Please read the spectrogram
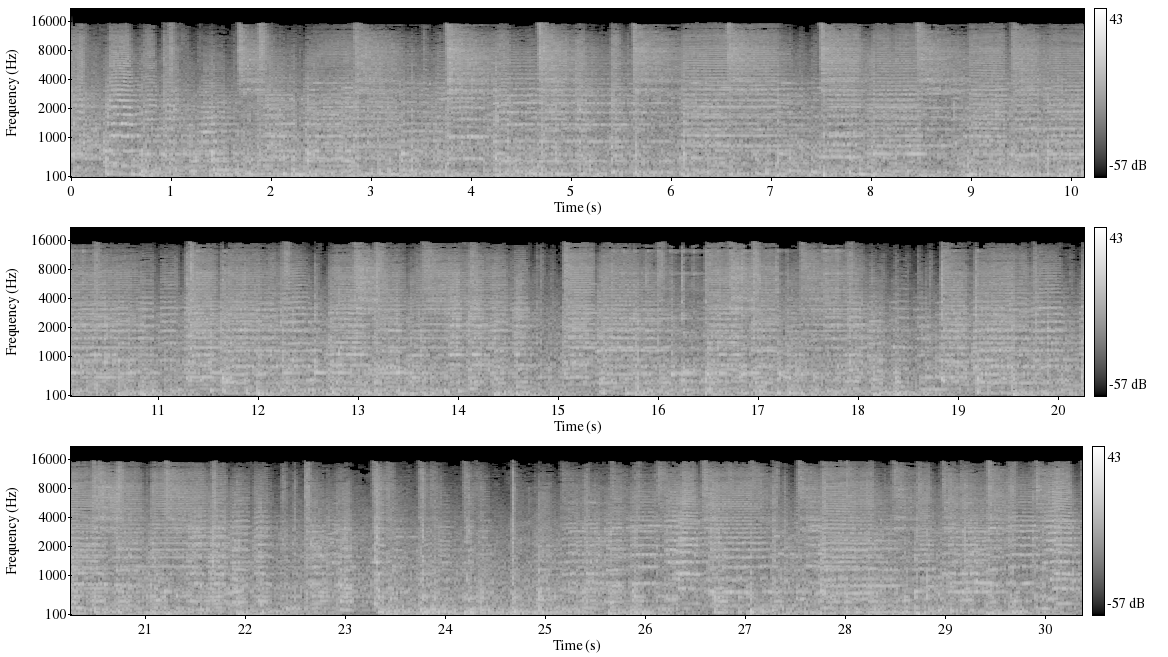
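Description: A high school marching band playing a groove-based number: brass section over a steady, driving beat of marching drums.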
